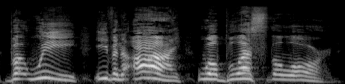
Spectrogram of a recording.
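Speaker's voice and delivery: loud, ringing proclamation, rising to a shout; preacher voicing David with full-throated conviction; David's defiant vow. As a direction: thunder out the resolve against the others. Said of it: "It's almost as though David would say".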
